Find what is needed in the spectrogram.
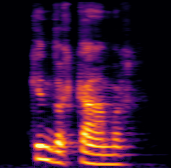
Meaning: nursery, baby room
- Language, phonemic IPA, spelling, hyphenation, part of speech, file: Dutch, /ˈkɪn.dərˌkaː.mər/, kinderkamer, kin‧der‧ka‧mer, noun, Nl-kinderkamer.ogg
